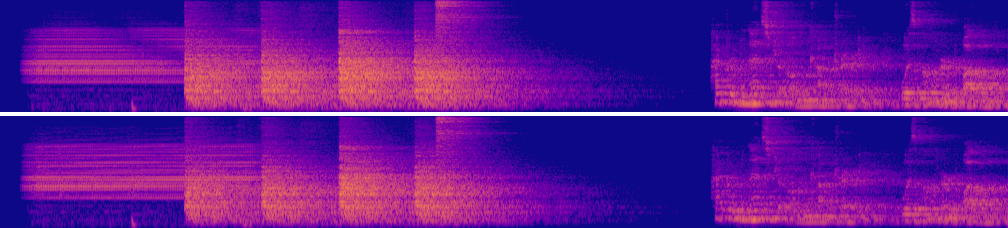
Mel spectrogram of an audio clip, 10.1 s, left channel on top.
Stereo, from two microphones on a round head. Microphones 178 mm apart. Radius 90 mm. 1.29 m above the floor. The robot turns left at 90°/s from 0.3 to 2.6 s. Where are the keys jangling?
40° left (ahead or behind), 3 m.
